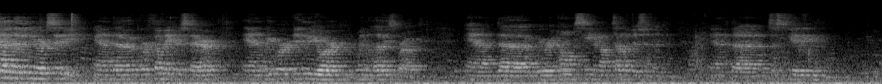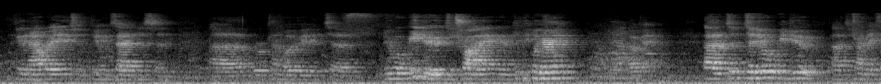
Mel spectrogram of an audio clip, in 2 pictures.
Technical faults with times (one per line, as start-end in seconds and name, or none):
0.00-17.64 wrong sample rate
